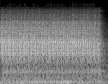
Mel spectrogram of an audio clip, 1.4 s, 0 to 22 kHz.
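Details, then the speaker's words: Chevy G10 van being dusted off after sitting: a fast, dry solenoid chatter for about a second and the engine never turns over; battery too weak to crank, needs a jump start. "got nothing we have to jump this thing it's not enough be right back"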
